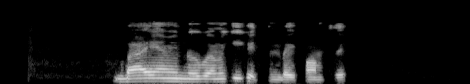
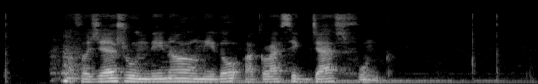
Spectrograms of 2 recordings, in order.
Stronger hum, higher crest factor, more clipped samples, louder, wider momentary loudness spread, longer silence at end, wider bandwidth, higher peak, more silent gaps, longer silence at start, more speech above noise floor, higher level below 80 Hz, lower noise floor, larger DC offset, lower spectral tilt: neither; about the same, 16 dB vs 18 dB; neither; first, -15 LUFS vs -22 LUFS; about the same, 13 LU vs 12 LU; first, 1.25 s vs 0.4 s; second, 7.6 kHz vs 11.5 kHz; about the same, -2 dBFS vs -4 dBFS; neither; first, 1.15 s vs 0.5 s; first, 58 dB vs 29 dB; about the same, -56 dBFS vs -54 dBFS; first, -72 dBFS vs -50 dBFS; neither; about the same, -5 dB/octave vs -6 dB/octave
